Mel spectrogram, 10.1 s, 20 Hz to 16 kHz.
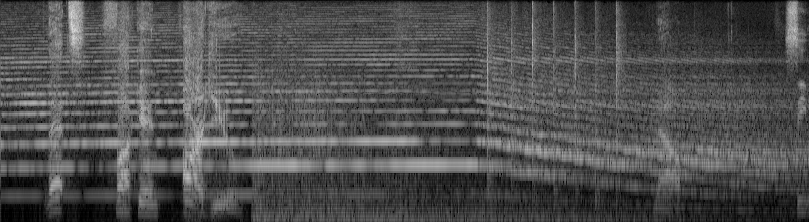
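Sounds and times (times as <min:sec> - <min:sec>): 
siren wailing: 0:00.0 - 0:10.1
speech: 0:00.6 - 0:03.5
low rumbling noise: 0:03.1 - 0:10.1.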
